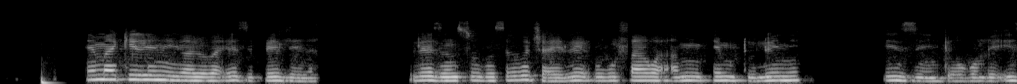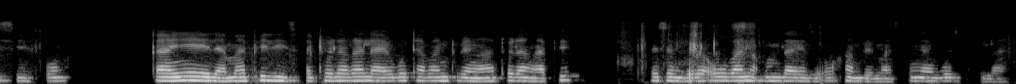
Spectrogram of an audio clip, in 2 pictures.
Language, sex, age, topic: North Ndebele, female, 25-35, health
